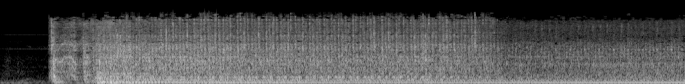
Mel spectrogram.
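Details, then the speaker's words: Mercedes W204, OM651 diesel: loud clattery timing chain rattle on start-up, settling into a busy idle; the timing chain tensioner is replaced instead of the chain. "It's a 6.1 engine, and the reason we're changing it is because the chain is rattling."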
